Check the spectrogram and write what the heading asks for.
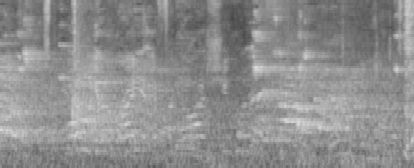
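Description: A basketball bouncing on a hardwood gym floor during play, with voices calling out over it in the gym.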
